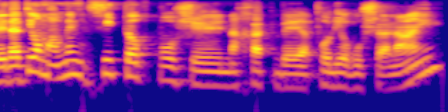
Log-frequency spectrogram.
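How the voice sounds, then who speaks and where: His intonation is lively as this man talks. Behind him the background stays quiet. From Israel, Mevaseret Zion near Jerusalem. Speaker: basketball fan guest. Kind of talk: casual sports chat.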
